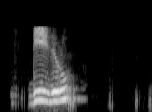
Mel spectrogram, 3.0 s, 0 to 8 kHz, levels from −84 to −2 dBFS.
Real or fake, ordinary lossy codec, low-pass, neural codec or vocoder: real; AAC, 16 kbps; 7.2 kHz; none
